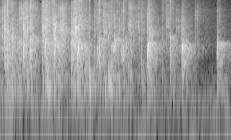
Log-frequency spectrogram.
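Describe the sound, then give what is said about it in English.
Brief, scattered applause from a small audience welcoming Professor Faisal Bhabha: a patter of overlapping hand claps at moderate volume lasting a couple of seconds, with no one speaking. “Let's give it up for Professor Faisal Bhabha.”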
